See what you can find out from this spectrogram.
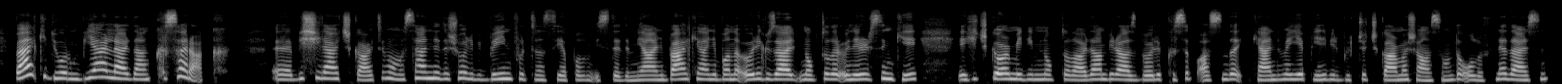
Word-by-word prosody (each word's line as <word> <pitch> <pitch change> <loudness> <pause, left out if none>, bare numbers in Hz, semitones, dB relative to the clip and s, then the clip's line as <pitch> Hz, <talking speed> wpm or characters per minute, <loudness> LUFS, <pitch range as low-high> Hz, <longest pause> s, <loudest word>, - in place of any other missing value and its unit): belki 395 -6 +6
diyorum 270 -4 0
bir 280 - -4
yerlerden 275 -8 +3
kısarak, 335 +7 +1 0.5
eee, 225 -1 -1
bir 270 - -1
şeyler 275 -2 +3
çıkartırım 215 +6 -2
ama 230 -2 -4
senle 285 0 +3
de 255 - -4
şöyle 260 -2 -3
bir 220 +1 -10
beyin 255 +2 +2
fırtınası 215 -4 -7
yapalım 205 0 -8
istedim. 190 0 -5
Yani, 210 +1 0
belki, 245 +2 +3
hani, 230 -1 -2
bana 230 -1 -1
öyle 230 +3 +1
güzel 235 -2 +4
noktalar 225 +2 -1
önerirsin 235 +3 +1
ki, 225 0 -3 0.5
eee, 220 +1 -1
hiç 255 +2 -5
görmediğim 240 -3 +2
noktalardan 225 +1 -1
biraz, 220 -3 0
böyle, 210 +2 -2
kısıp 225 +4 -1
aslında 235 +5 0 0.2
kendime 215 +3 0
yepyeni 225 -2 -2
bir 210 -2 -7
bütçe 215 +2 -8
çıkarma 210 +1 +1
şansım 200 +1 -2
da 240 - -3
olur. 195 -3 -5
Ne 250 0 -1
dersin? 225 +3 0
230 Hz, 175 wpm, -24 LUFS, 210-250 Hz, 0.5 s, belki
